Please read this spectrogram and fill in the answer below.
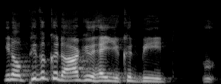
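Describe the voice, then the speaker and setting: A man's voice: high-pitched, animated, quick pace, a bit bright. A man, a podcast guest talking in an easygoing way with frequent chuckles and fillers. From Germany. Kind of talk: casual interview talk.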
